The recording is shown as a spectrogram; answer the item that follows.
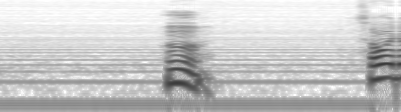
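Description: Steady low electrical mains hum on the recording, with a brief voiced sound about a second in and a man starting to speak near the end.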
